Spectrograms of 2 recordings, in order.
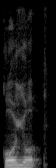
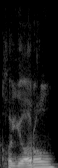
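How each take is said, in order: First: Coyote as CO-yotl, final voiceless tl; native tl ending. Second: Coyotl as co-YO-rul; wrong anglicized ending. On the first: Teacher shows class T L words, native ending. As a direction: say coyote in two beats, no final vowel. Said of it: "words that end in T L". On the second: Teacher shows class the mistake, anglicized ending. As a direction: add a vowel before the L of coyotl. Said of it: "it's not coyotl". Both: Shown as a demonstration.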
